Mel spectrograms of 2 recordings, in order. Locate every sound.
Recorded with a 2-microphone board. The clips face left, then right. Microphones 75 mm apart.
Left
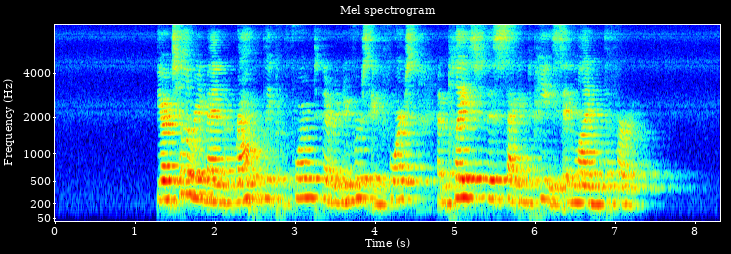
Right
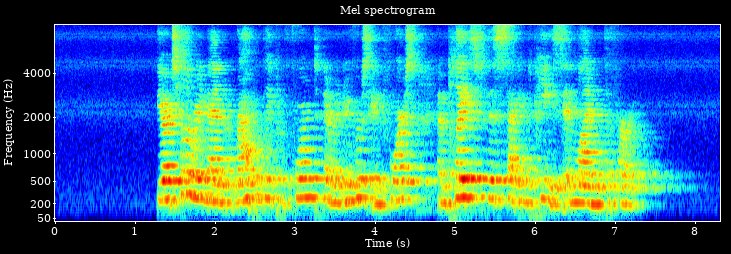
1.3 s a woman speaking: 55° left (ahead or behind), 1.5 m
